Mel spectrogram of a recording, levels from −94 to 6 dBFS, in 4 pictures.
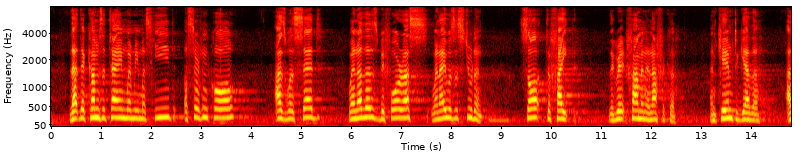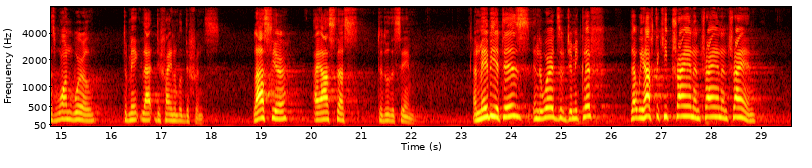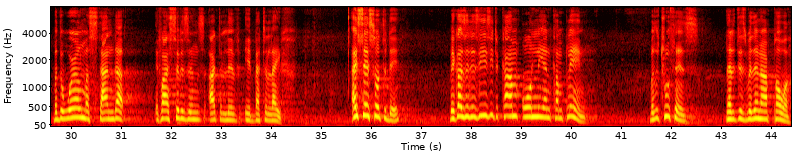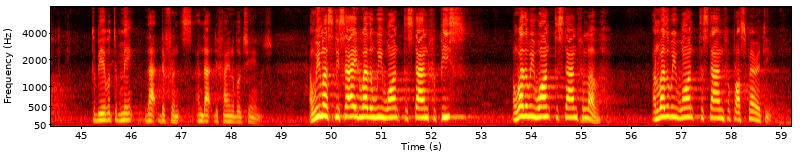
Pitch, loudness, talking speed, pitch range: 195 Hz, -22 LUFS, 150 wpm, 160-230 Hz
